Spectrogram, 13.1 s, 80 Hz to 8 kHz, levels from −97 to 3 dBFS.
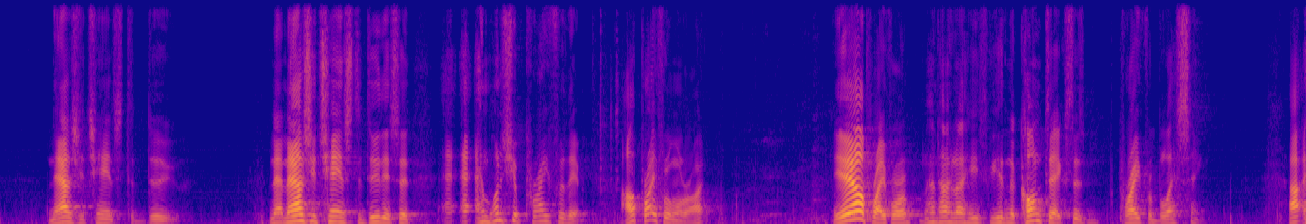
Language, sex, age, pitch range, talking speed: English, male, 50-69, 155-210 Hz, 200 wpm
